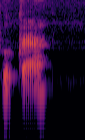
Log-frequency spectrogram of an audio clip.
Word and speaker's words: pooka: And it's literally spelled like P-O-O-K-A, puka.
